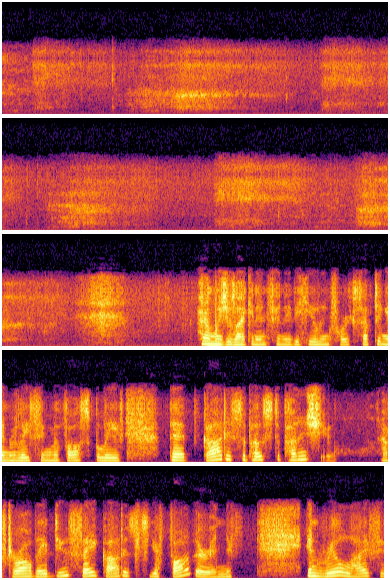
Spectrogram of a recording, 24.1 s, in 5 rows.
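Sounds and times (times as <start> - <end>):
deep breaths during a guided healing session: 0.0 - 6.9, 7.5 - 11.4, 16.0 - 16.6, 22.5 - 23.1
speech: 12.2 - 24.0.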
